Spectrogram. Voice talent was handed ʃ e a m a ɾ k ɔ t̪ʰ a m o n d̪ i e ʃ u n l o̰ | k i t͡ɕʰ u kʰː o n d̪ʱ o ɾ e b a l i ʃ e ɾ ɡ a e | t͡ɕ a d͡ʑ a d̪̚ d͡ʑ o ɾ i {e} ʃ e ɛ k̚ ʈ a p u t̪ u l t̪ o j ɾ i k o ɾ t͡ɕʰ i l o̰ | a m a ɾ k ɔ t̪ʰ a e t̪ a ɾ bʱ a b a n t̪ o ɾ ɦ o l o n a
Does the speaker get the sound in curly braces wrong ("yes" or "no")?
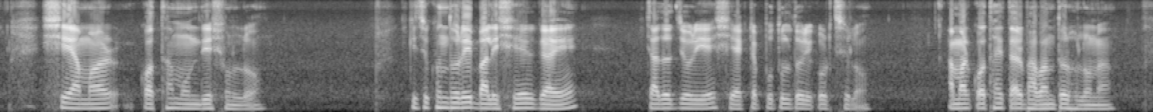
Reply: no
